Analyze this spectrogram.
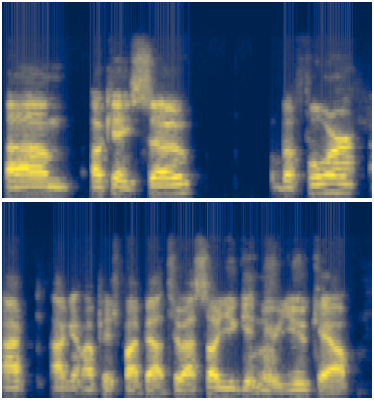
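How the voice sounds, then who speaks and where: Low-voiced American man, informal and rambling. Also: fairly even intonation, normal speed, fairly bright tone. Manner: rambling, informal, thinks aloud in broken phrases. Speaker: interview guest, bass gospel quartet singer. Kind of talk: casual interview chat.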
